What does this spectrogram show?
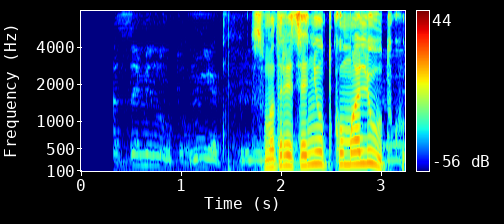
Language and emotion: Russian, positive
